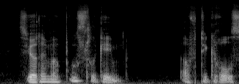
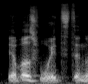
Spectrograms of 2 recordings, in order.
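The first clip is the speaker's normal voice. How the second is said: hoch und laut angefahren; geschrien; 8 semitones higher, 9 dB louder than usual. Acted. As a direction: schrei sie verzweifelt weg. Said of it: "hat er geschrien". (verzweifelt hoher Schrei)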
